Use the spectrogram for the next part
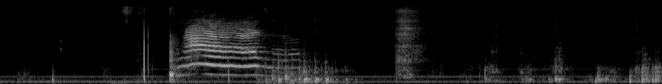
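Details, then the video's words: Deaf house cat screaming while gnawing on a bone: one loud wavering harmonic yowl lasting nearly a second, followed by chewing and crunching clicks and a breathy hiss, with a constant low hum in a small room. "Screaming cat gnawing on a bone makes funny noises"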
